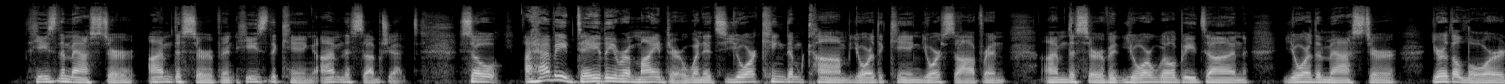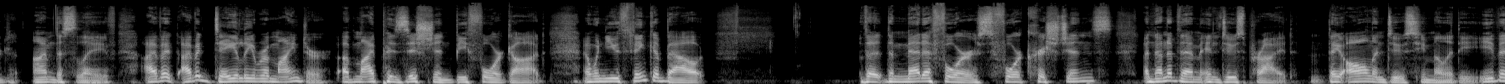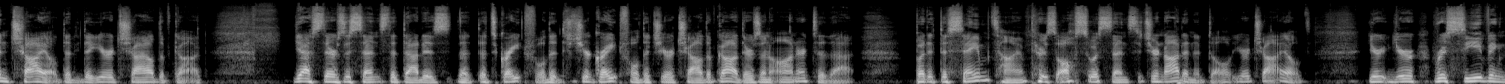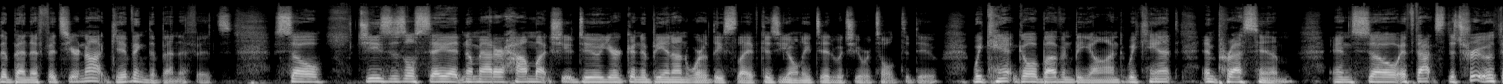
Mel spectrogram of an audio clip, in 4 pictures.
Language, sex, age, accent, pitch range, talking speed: English, male, 30-49, American, 100-125 Hz, 180 wpm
